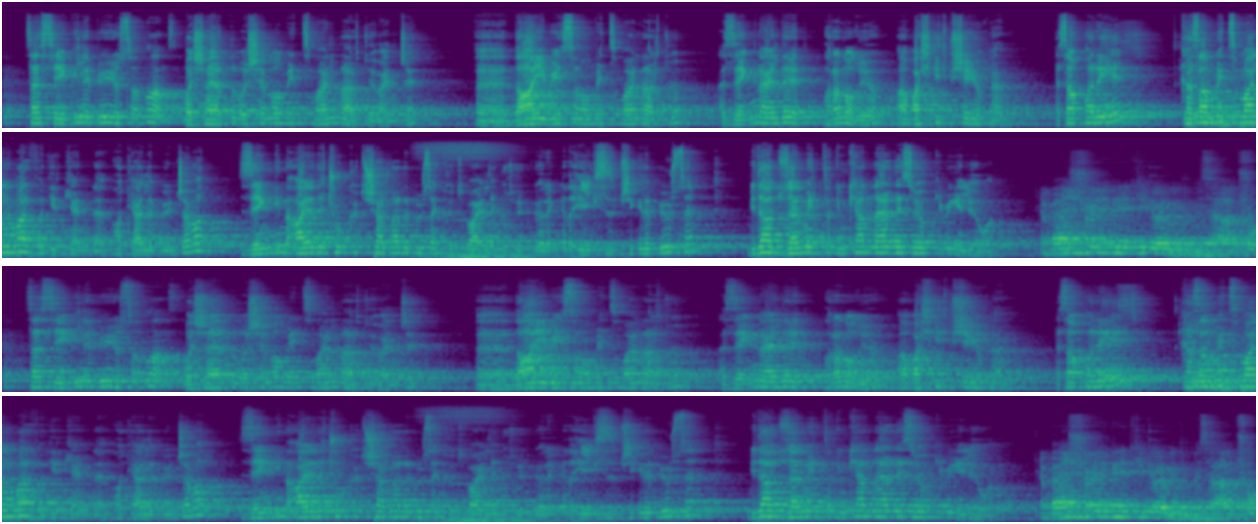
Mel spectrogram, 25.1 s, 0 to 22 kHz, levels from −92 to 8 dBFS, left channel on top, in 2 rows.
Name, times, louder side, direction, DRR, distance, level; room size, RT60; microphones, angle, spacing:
voice 1, 0.3-4.1 4.7-6.8 7.2-10.1 10.5-11.2 11.8-14.6 14.9-19.5 20.0-22.5, left 3 dB, 40° left, 6 dB, 0.4 m, -27 dB
voice 2, 11.8-12.2 22.9-25.0, equal, 75° right, -6 dB, 1.8 m, -26 dB
sound 1, 16.5-18.1, left 2 dB, 70° left, 0.7 m, -38 dB
8.2 x 5.6 x 3.0 m, 2.2 s
head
